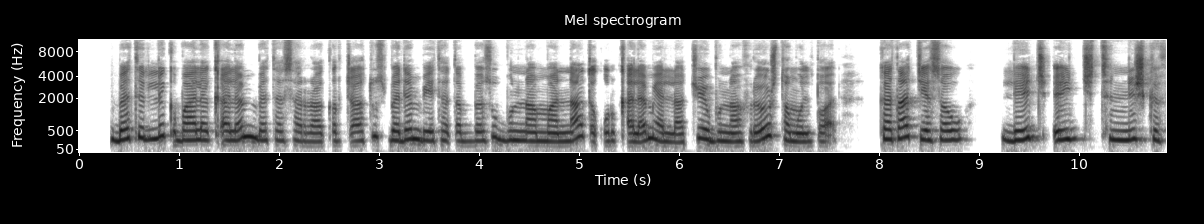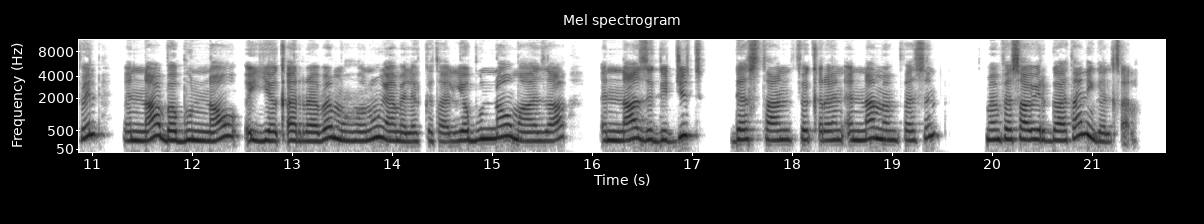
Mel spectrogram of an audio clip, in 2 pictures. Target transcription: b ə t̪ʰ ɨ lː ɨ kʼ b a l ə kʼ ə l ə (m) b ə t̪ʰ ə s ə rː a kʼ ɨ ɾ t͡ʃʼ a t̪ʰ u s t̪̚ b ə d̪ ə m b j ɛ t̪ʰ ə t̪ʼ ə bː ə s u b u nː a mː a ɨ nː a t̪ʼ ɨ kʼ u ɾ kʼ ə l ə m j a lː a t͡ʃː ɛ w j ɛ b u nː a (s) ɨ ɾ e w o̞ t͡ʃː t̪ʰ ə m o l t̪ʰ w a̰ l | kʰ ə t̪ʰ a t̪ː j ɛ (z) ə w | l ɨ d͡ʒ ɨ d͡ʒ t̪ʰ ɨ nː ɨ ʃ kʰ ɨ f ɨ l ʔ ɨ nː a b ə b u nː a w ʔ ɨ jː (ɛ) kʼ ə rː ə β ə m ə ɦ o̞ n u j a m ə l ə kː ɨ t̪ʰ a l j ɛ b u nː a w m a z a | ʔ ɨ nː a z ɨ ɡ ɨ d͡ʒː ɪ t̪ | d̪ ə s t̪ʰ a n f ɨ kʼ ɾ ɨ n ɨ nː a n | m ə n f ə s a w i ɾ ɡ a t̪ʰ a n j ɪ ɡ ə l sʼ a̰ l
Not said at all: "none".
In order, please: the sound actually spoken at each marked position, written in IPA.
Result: m, f, s, ɛ

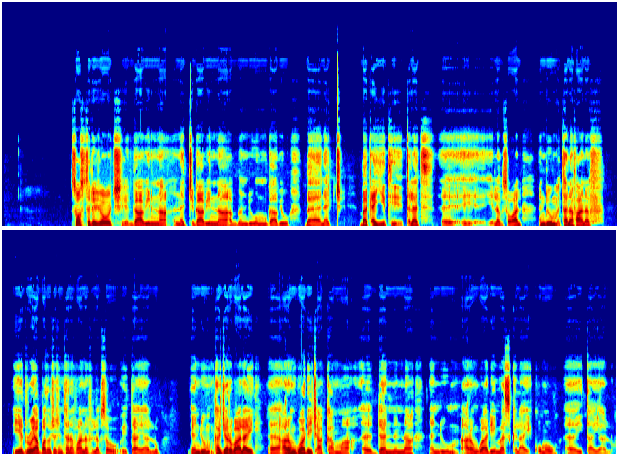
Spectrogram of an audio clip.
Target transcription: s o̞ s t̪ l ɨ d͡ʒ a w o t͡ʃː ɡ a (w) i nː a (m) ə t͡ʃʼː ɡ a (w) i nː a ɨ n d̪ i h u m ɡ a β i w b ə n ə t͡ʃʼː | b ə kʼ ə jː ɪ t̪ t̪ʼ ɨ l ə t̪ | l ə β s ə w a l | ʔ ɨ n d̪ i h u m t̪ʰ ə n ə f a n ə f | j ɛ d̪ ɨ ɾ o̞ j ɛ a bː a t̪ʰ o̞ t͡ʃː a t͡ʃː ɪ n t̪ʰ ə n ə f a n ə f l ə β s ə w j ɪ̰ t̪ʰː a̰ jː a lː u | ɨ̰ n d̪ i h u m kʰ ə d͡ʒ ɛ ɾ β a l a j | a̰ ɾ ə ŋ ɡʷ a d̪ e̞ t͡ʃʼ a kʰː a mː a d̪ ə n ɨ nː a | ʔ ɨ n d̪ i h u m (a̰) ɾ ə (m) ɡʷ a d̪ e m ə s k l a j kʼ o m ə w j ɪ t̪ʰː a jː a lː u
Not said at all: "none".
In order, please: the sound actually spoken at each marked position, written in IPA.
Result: β, n, β, a̰, ŋ

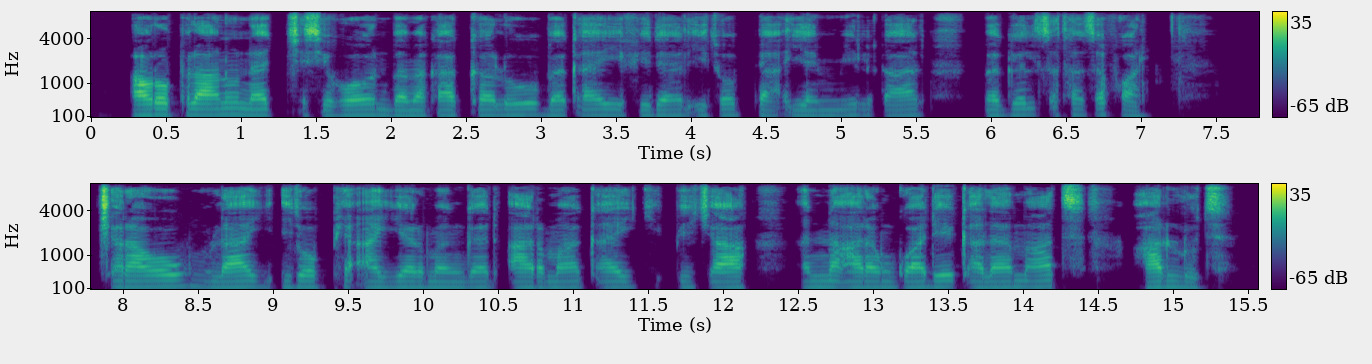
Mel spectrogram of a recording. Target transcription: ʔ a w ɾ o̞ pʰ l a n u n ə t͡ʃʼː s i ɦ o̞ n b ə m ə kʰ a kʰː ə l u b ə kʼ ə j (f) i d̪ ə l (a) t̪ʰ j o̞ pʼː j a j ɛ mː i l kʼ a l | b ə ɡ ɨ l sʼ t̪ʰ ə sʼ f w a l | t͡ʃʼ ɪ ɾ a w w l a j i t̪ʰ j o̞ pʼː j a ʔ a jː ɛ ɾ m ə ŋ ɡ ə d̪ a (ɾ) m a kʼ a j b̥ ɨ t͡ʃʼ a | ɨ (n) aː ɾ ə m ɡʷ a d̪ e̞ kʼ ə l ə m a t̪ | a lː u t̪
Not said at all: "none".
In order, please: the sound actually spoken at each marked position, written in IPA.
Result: f, i, ɾ, nː

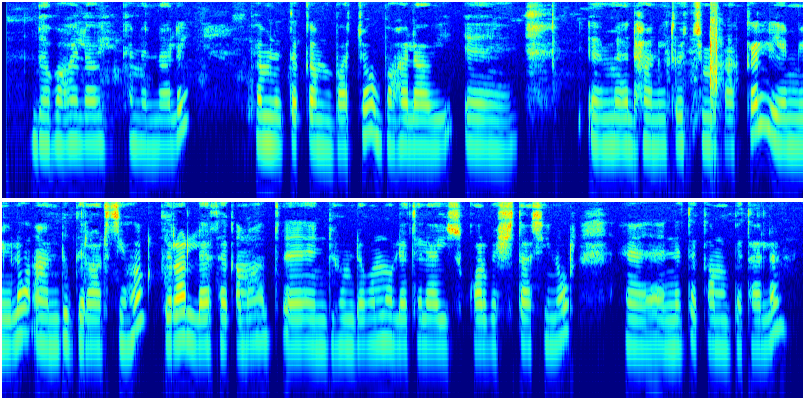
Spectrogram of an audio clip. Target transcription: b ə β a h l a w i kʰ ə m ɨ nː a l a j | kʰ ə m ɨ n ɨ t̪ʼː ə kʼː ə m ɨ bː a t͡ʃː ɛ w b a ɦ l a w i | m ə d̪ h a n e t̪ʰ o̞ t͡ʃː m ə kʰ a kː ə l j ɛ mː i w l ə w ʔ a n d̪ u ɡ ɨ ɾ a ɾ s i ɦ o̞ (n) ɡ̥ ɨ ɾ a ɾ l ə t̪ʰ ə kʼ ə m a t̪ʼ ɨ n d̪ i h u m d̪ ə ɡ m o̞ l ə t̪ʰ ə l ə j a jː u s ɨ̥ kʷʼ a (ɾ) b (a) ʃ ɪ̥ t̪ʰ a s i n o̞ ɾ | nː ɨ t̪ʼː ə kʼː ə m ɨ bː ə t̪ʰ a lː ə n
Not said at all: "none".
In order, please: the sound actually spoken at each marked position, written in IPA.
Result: n, ɾ, ə

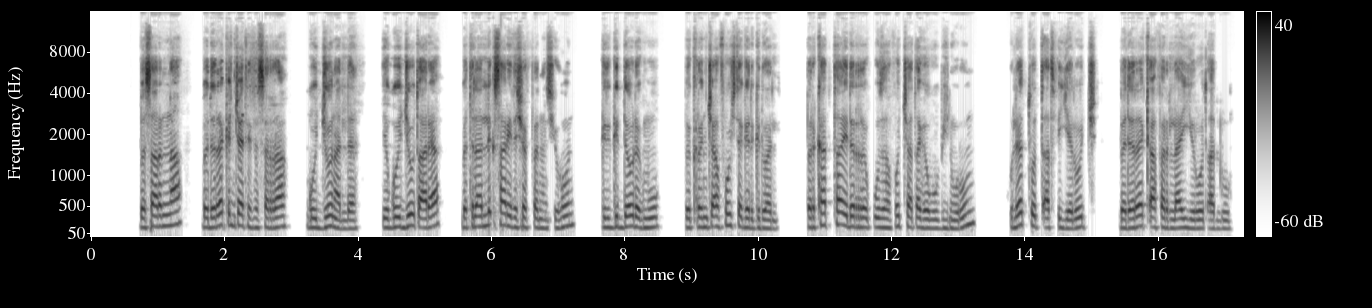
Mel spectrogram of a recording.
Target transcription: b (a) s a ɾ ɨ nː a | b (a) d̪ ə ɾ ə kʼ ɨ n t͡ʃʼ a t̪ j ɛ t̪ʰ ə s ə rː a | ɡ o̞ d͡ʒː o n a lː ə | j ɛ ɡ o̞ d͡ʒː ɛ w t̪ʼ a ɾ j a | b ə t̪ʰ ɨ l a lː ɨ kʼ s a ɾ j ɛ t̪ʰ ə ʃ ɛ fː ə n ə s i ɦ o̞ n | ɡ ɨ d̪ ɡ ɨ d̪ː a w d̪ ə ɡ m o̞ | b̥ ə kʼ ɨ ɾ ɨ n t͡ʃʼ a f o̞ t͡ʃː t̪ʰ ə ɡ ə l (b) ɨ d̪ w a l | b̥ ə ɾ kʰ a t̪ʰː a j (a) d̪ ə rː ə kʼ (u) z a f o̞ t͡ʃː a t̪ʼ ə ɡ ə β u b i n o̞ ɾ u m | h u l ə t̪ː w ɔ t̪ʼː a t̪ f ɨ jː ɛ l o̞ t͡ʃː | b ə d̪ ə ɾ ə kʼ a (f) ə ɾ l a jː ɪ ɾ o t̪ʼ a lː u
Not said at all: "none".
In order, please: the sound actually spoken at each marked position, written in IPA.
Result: ə, ə, ɡ, ɛ, u, f

